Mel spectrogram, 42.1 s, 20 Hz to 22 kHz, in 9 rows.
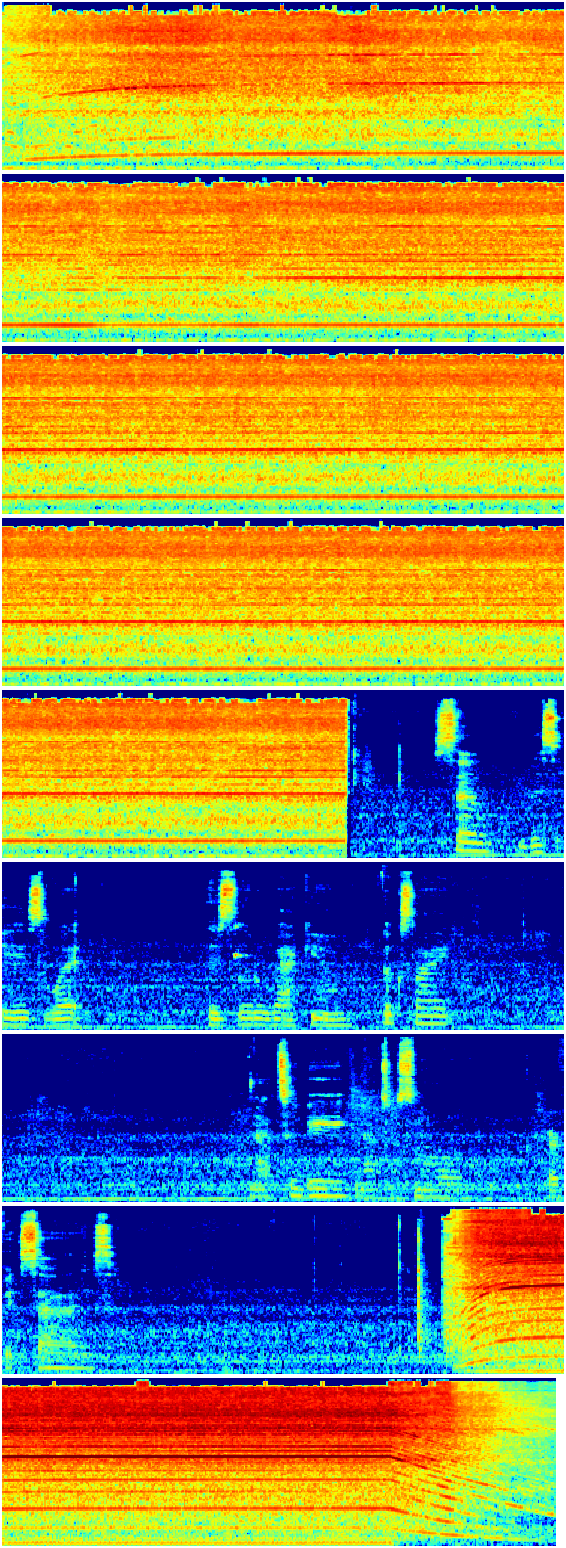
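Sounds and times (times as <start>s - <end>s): handheld vacuum motor whine: 0.0s - 21.6s, 36.2s - 42.0s.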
